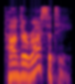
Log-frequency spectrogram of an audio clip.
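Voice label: "ponderosity", British English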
